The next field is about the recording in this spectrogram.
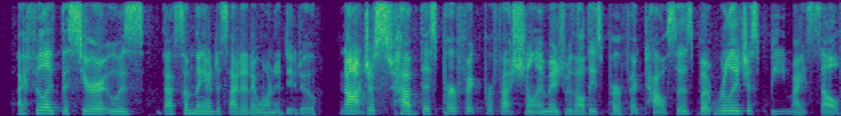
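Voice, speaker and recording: A woman's plain, everyday voice with an American accent, medium in pitch, fairly quick and fairly even, with hardly any pauses, on a very clean recording with a silent background. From Montana, US. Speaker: realtor. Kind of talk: casual chat.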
